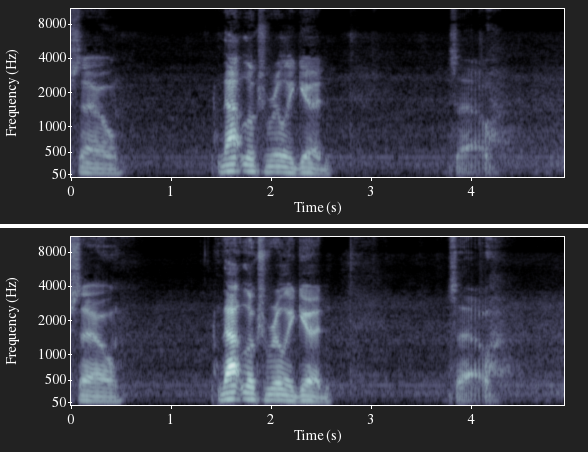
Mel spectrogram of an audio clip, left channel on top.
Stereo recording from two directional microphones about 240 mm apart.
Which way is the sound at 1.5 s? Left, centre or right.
Right.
